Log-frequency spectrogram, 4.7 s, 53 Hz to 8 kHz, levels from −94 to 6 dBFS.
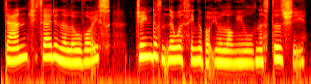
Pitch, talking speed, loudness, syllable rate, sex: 220 Hz, 230 wpm, -18 LUFS, 5.1 syllables/s, female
